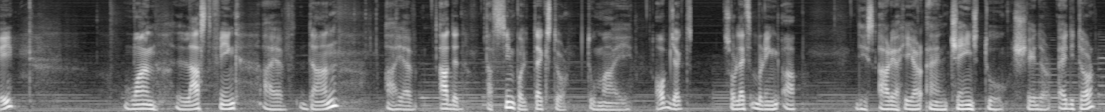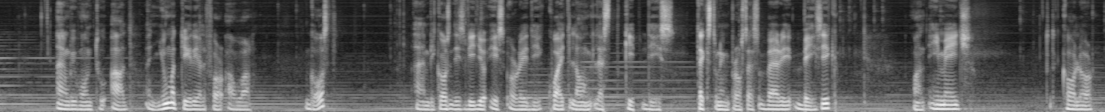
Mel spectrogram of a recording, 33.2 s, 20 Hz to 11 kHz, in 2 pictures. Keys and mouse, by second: 1.9 KP_1, 3.2 shift+middle click, 3.8-5.1 middle drag, 5.6 shift+middle click, 6.1 middle click, 7.2 shift+middle click, 7.9-9.5 middle drag, 10.8-12.5 drag, 13.7-15.3 drag, 18.7-20.0 drag, 20.7 middle click, 22.0 middle click, 23.6 shift+a, 30.6-31.9 drag, 33.1 click.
